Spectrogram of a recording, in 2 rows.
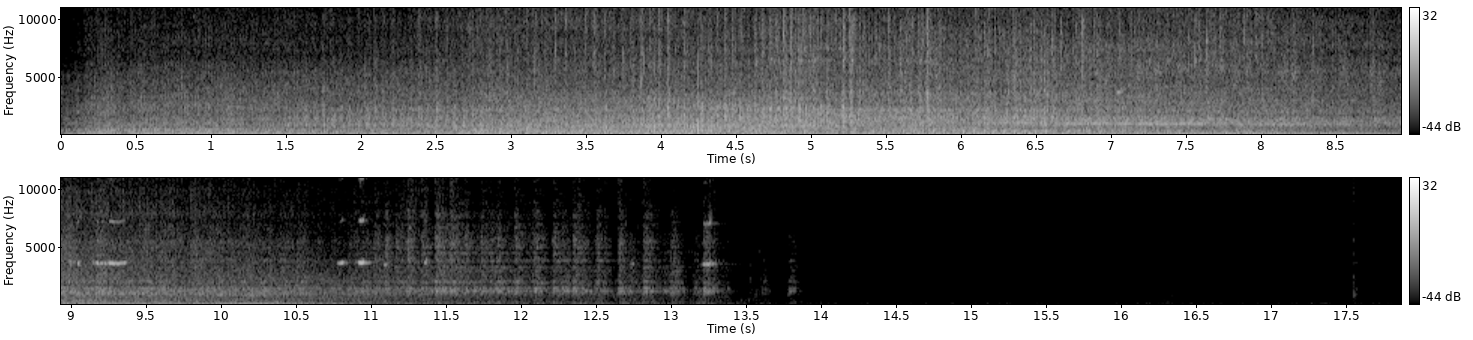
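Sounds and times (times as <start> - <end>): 
SOMUA S35 tank reversing away uphill: 0.2 - 11.2.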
